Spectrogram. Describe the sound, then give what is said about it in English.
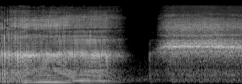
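A person imitates loud snoring. A long, rasping snore with a deep buzzing tone breaks off for a moment, then gives way to a breathy, hissing exhale. “and he is snoring so loud.”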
